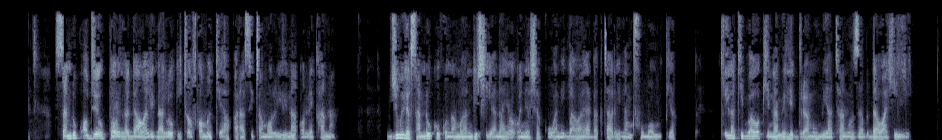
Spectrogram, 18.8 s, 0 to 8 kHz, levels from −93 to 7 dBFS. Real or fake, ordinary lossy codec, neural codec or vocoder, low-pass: fake; MP3, 32 kbps; codec, 24 kHz, 1.5 kbps, HILCodec; 7.2 kHz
